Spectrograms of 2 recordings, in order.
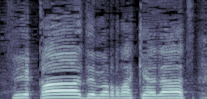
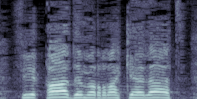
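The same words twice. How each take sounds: The two takes are said the same way.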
